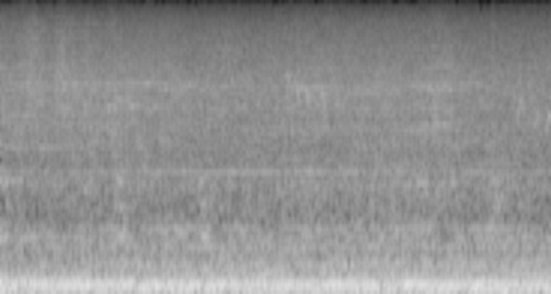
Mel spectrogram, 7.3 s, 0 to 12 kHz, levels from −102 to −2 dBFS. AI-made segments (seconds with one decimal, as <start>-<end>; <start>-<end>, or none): 0.0-2.5; 4.4-5.4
